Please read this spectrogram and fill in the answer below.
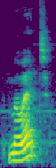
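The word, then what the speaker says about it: Moët: you could go for moet and there's a bit of a mixture moet bean dutch which is why we pronounce the tea um and then got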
